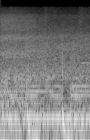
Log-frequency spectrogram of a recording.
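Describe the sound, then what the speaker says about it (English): A waterfall at the KOA campground resort in Port Huron, Michigan, makes a steady, dense rushing roar of falling water close by, with no talking over it. "we've got this lovely waterfall in the background"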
